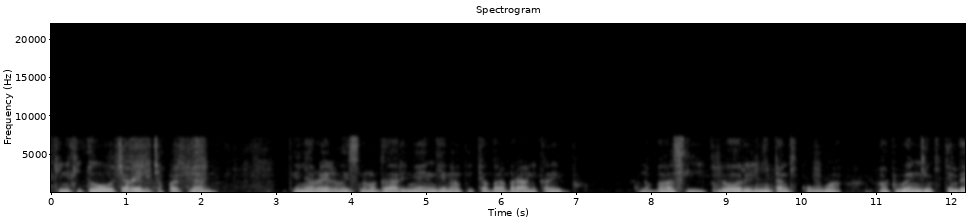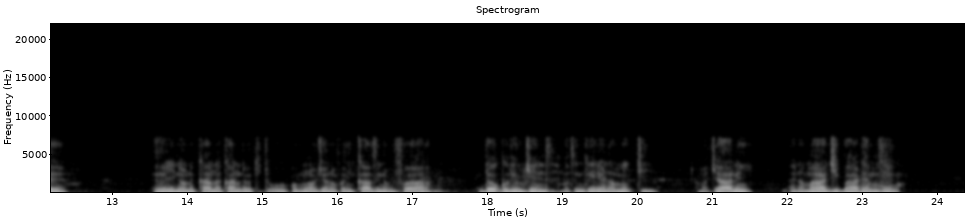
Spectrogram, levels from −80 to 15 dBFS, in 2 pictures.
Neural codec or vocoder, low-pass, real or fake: codec, 24 kHz, 6 kbps, HILCodec; 7.2 kHz; fake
